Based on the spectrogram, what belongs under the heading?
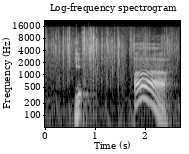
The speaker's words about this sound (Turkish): Şimdi ben bu ara yangın sesi yapayım mı?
